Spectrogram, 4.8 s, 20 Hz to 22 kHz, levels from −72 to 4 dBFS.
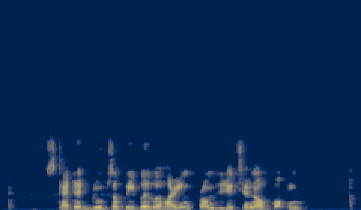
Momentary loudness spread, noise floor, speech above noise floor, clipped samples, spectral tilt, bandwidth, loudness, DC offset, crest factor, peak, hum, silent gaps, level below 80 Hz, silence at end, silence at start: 13 LU; -66 dBFS; 47 dB; under 0.1%; -4.5 dB/octave; 7.8 kHz; -19 LUFS; under 0.1%; 20 dB; 0 dBFS; none; none; -66 dBFS; 0.85 s; 0.6 s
